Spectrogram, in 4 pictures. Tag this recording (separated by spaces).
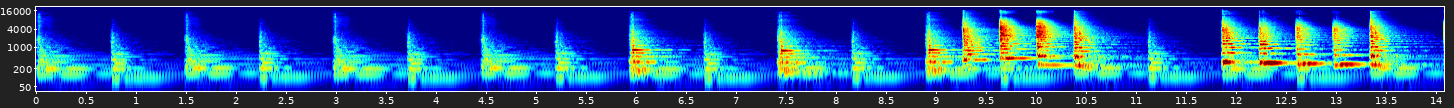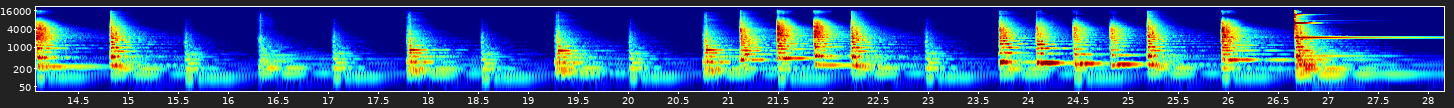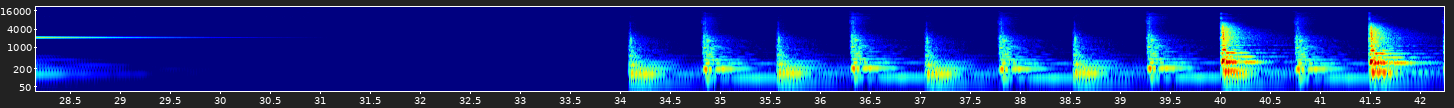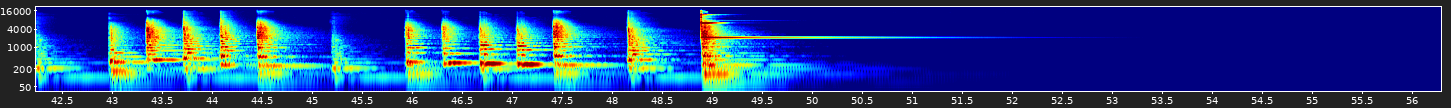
music short glockenspiel strings sneaky cartoon plucked Pizzicato song mischief mischievous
